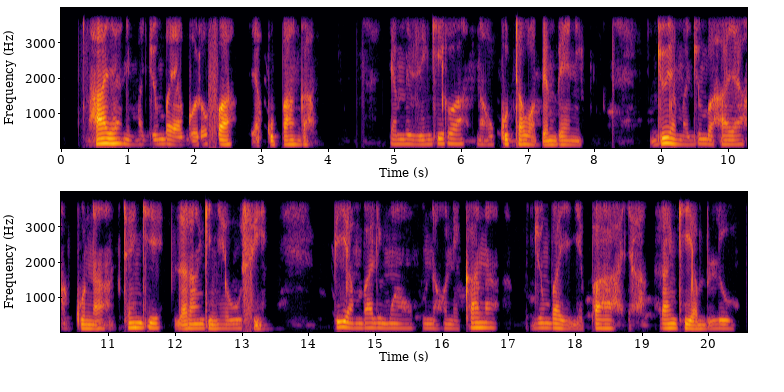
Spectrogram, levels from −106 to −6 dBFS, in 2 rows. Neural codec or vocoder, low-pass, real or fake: none; 3.6 kHz; real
